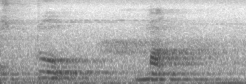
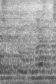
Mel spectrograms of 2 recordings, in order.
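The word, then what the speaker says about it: stomach: लेकिन आपको याद रखना, यदि च न होकर के उसका उच्चारण क्या हो, क, जैसे हम पढ़ते हैं स्टोमक, इसको हम स्टोमच नहीं पढ़ते, इसको क्या पढ़ते हैं, क।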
